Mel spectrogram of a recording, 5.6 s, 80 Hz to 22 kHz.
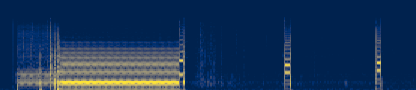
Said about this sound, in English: So let's see what happens if we pick up a touchtone phone in Dale City in August 1977 and dial 670.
